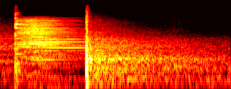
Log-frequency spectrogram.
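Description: Logo-ident sound effect: a bright, metallic clang-like hit just after the start, a second sharp click just under a second in, then a ringing tail that fades away.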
